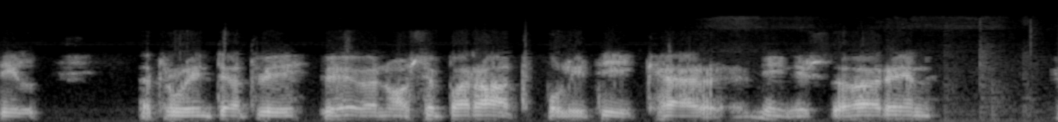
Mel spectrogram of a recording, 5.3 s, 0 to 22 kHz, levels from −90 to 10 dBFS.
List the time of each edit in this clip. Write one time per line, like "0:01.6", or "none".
0:01.6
